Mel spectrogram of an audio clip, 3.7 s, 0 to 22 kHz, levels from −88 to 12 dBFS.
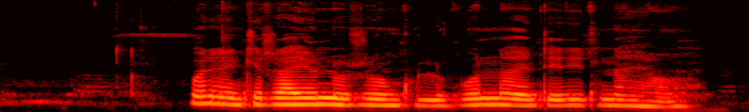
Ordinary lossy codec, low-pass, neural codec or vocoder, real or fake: none; none; none; real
